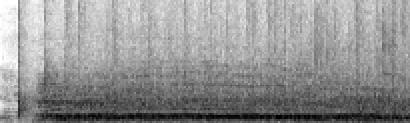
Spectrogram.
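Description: A studio audience bursts into loud, sustained cheering to vote for the Eel Girl option after a brief moment of quiet, a dense wall of whoops and shouts holding steady at full volume for about three seconds.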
